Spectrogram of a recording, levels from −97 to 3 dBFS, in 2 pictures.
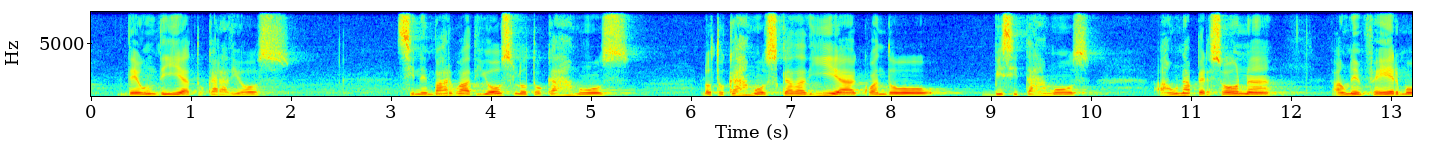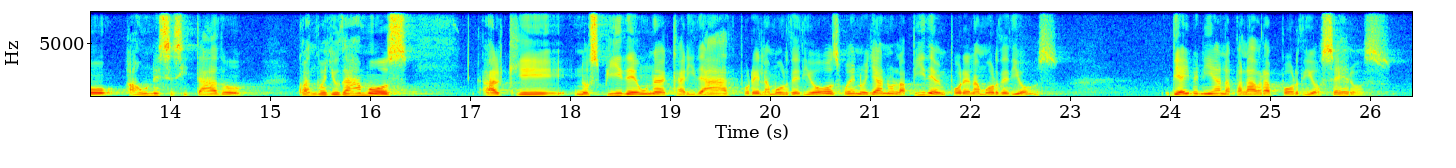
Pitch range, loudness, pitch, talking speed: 130-155 Hz, -20 LUFS, 135 Hz, 130 wpm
